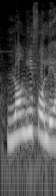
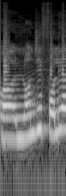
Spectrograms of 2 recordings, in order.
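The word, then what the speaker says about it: longifolia: और 10th जो है वो नोलिना लॉन्गिफोलिया है। इसको लॉन्जिफोलिया भी बोलते हैं।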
